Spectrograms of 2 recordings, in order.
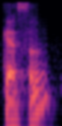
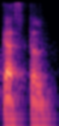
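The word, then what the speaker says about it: castle: Next है आपके पास कैसल, इट्स नॉट कैस्टल, इट्स कैसल, यहाँ पे टी साइलेंट रहता है, कैसल।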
